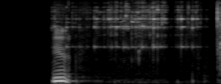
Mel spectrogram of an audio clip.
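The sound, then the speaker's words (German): Ice cubes clink and rattle in a drinking glass of apple juice spritzer, starting with a sharp knock and then a busy jingle of bright taps that settles into a few final clinks. “Es klingt so verlockend, aber es ist tatsächlich nur eine Apfelsaftschorle mit Eisstückchen.”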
